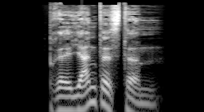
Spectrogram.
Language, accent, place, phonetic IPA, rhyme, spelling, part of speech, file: German, Germany, Berlin, [bʁɪlˈjantəstəm], -antəstəm, brillantestem, adjective, De-brillantestem.ogg
- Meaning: strong dative masculine/neuter singular superlative degree of brillant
